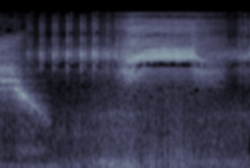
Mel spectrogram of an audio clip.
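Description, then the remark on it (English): A Magicicada cassini cicada, the species that is black underneath, giving its call: a run of sharp, high ticks that speed up, then break into a loud, shrill buzzing scream that cuts off abruptly. No voices. “And it's one that has a series of ticks and they get faster and faster. And in the end, there's kind of a little scream at the end.”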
